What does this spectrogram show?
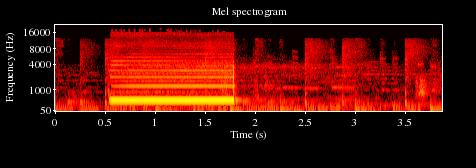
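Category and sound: signal or alarm, telephone dialing tones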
